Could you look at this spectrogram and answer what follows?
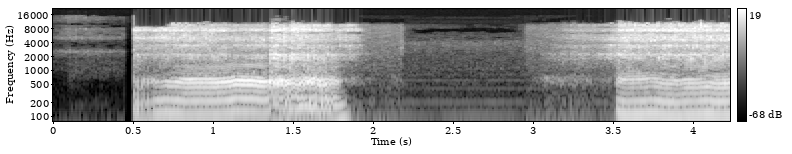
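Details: Cat snoring, from a compilation of cute cat and dog snoring.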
